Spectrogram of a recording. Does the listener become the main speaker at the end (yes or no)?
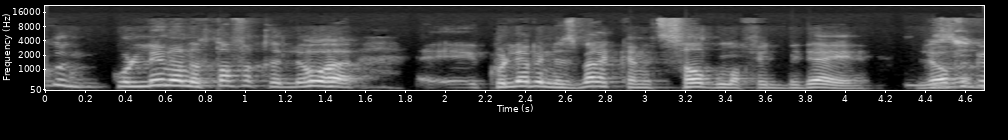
no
